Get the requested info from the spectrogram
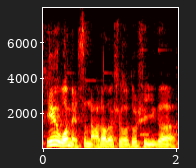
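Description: A man's voice: mid-range voice, warm tone. Muffled lo-fi audio w music behind, guy chatting earnestly about his composing work, kinda hesitant. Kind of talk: casual reflective interview chat.

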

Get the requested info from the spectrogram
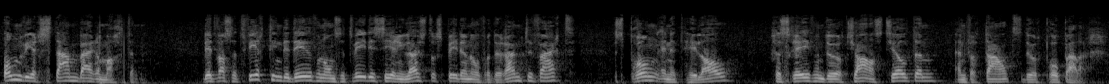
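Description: A man's voice: on the high side, expressive, moderate pace, a bit bright, husky. A man formally reading a scripted announcement as the announcer of a vintage radio drama. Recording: faintly hissy vintage radio recording.

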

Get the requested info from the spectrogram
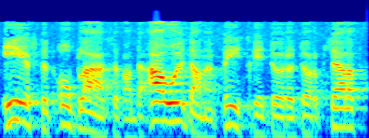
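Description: A man's voice: medium pitch, animated, moderate pace, fairly bright tone, a little hiss or hum, lightly acted. An actor playing an earnest, preachy male employee in a vintage Dutch radio comedy, speaking with pompous phrasing and some hesitation. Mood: explanatory. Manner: pompous, hesitant when challenged. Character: earnest, preachy employee lecturing his boss. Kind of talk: late 1960s Dutch radio comedy acting. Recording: dull old radio recording.

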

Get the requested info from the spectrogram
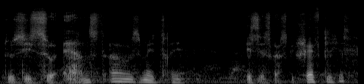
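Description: An actor playing an affable but evasive governor, a high official, in a classic German radio play. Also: male voice, very animated, a little slow, creaky, a crowd in the background, heavily acted. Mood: guarded, obliging. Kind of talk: mid-century German radio play acting.

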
